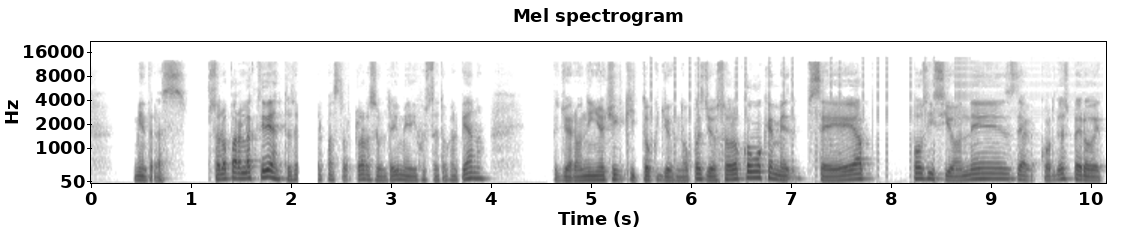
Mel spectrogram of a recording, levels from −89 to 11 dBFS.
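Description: At 2.05 s the player most likely ran short of data or had its output thread held up, so nothing reached the output until it recovered. The speech cuts off mid-flow into a playback stall of about 206 ms of silence, lasting to 2.28 s, and then resumes. The gap is long enough to be heard clearly as a hole in the sentence rather than a click.

From 2.28 s to 4.34 s the player works off the backlog that built up during the stall with time-compressed catch-up, removing short slices of audio and cross-fading across the joins. The result is speech running at about 1.1 times normal speed while keeping its pitch. It sounds slightly hurried.

Between 5.59 s and 8.43 s a nearby 2G handset is exchanging signalling with its network rather than carrying a call, sending only brief clusters of radio bursts. The audio circuitry rectifies those bursts into the signal. These GSM signalling bursts come through as a galloping dit-dit-dit of short raspy spurts of buzz at the 217 Hz burst rate, sitting somewhere around 20 dB below the speech.

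From 8.63 s to 10.11 s the phone is in a call and transmitting in bursts 217 times per second. Each radio pulse is again rectified by the audio circuit, producing GSM phone buzz, a steady, hard 217 Hz rasp rich in harmonics that has no relation to the speech. It runs about 31 dB below the speech, quieter than the earlier bursts but constant, giving a gritty drone under the closing section.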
